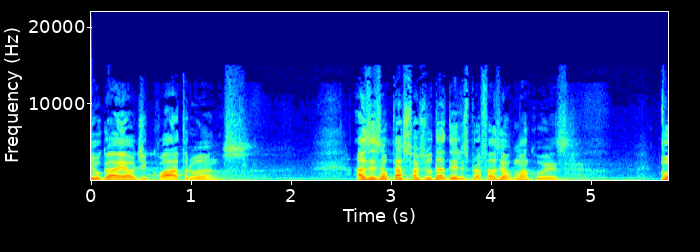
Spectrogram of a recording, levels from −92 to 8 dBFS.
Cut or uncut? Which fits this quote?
uncut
